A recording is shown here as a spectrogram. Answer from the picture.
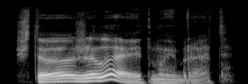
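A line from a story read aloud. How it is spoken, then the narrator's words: Sighing. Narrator (Russian): вздохнул архиепископ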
